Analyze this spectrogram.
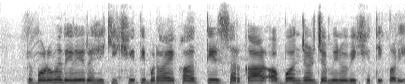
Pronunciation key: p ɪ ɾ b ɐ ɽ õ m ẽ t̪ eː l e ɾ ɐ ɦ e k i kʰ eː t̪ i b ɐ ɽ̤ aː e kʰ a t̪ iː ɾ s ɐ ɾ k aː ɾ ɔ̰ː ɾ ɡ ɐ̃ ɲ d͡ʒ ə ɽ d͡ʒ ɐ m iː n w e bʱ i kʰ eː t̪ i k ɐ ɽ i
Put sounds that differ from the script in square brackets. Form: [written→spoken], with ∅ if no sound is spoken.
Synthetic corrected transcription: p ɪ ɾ b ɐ ɽ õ m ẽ [t̪→d̪] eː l e ɾ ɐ ɦ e k i kʰ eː t̪ i b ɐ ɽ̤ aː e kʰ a t̪ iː ɾ s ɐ ɾ k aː ɾ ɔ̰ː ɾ [ɡ→b] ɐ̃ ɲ d͡ʒ ə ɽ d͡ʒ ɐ m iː n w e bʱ i kʰ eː t̪ i k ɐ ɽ i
